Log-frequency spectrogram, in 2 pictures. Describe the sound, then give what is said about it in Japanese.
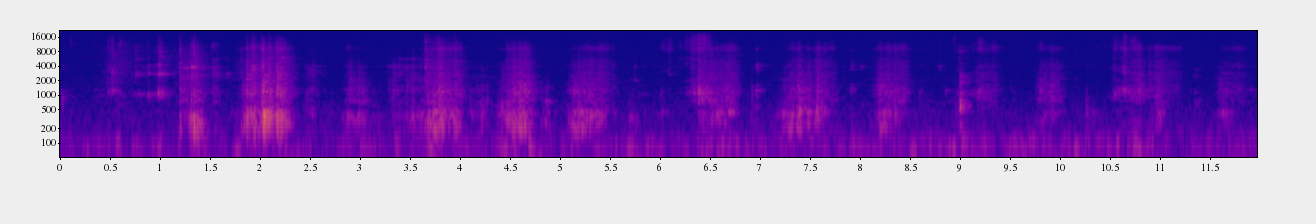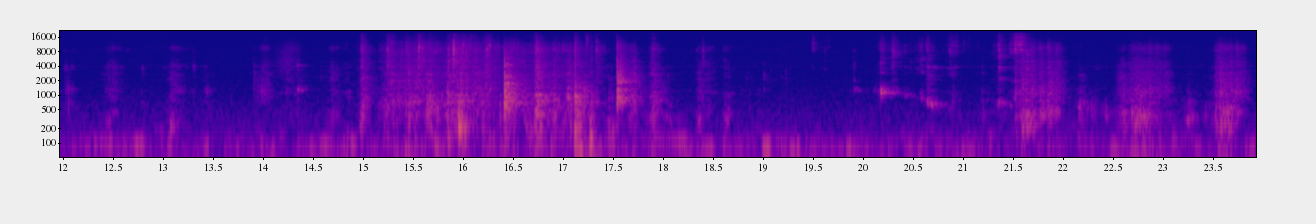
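Crunchy, strongly seasoned lemon-flavored snack is chewed in many crisp bites and grinding crunches, faint and uneven in rhythm, with no talk. “濃いめの味付けのやつをいただきますねせっかく持ってきたからいい音するんじゃないかな。”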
